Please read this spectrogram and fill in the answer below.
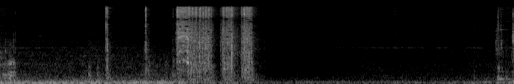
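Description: Hand handling noise: a couple of sharp clicks, then a loud scraping, rustling burst about two seconds in, over a low rumble that stops soon after.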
